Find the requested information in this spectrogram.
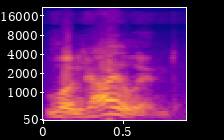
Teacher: if you're from the island the way you would pronounce it is L Island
